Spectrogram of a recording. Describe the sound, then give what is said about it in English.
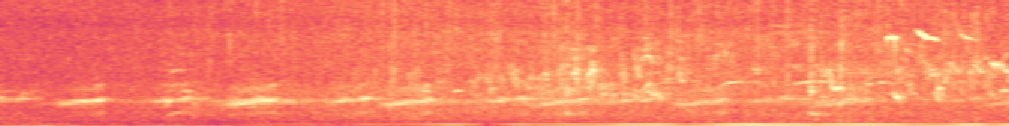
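Loud frog croaking in a steady rhythmic series of many calls, with a continuous low drone underneath and no voices. “when a frog croaks loudly, rain is sure to come.”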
